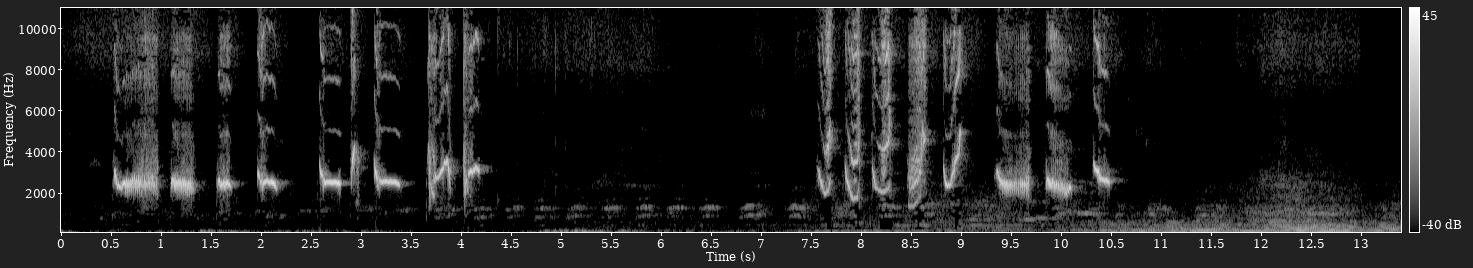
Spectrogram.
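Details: Cucak ijo (greater green leafbird) singing ngekek style: long, rapid series of bright, clipped whistled notes in two bouts, roughly two per second. A soft chattering murmur and low hum fill the pauses.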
